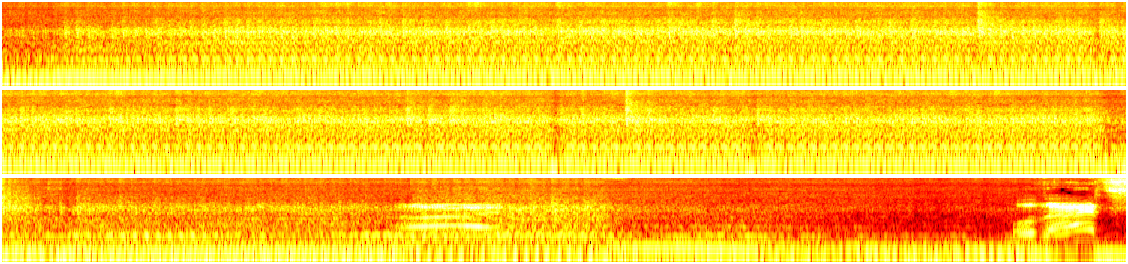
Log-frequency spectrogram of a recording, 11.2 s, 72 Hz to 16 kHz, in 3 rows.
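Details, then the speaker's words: Ford F150 with Coyote V8 swap, first HP Tuners remote-tune datalog pulls held 10 seconds at 2,500 then 3,500 rpm: rough, uneven with many pops and bangs; misfire. "all right now I'll go to 2500 for 10 seconds sounds like crap 3500 for 10 seconds Lots of pops and bangs"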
